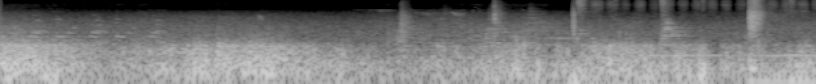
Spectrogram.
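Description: Wind rumbling on the microphone in a gap in the background music, with a few faint clicks; the music's tail fades out at the start.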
